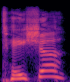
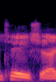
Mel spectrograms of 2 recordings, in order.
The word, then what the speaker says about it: Tayshia: And if I'm not mistaken, and I don't know if I'm pronouncing it correctly, T-A-Y-S-H-I-A. We'll go with Tayshia.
